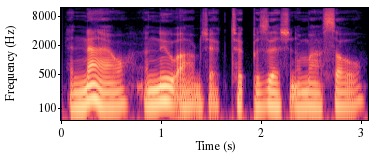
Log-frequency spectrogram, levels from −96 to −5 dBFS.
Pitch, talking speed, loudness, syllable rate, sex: 120 Hz, 195 wpm, -19 LUFS, 4.6 syllables/s, male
